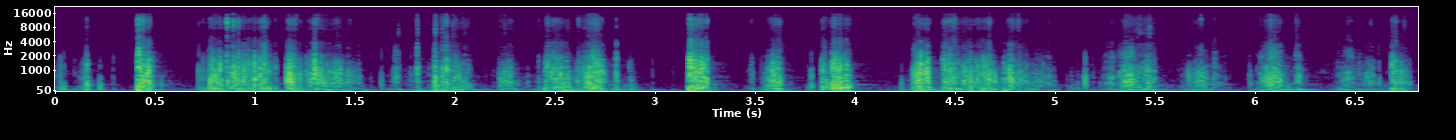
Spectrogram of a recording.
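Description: Long gold metal claw nail covers on the fingertips scratch and tap across a solid, round, flat cork coaster. Irregular bursts of dry, rasping scrapes alternate with sharp little taps and short silences, with the sound staying mostly soft and low-mid in tone.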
